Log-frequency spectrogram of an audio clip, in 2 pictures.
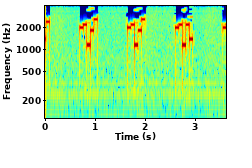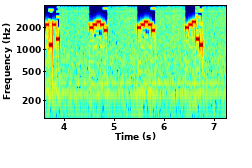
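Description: Five-tone selective call (ZVEI), heard as quick runs of five tones, tones of about 70 ms. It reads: 89277 89277 89294 89294 89097 89097 89042
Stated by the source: ZVEI five-tone selective call 89310, received by SDR.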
